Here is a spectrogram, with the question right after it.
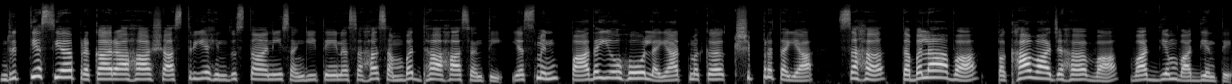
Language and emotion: Sanskrit, neutral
